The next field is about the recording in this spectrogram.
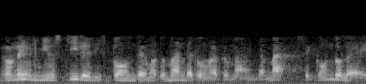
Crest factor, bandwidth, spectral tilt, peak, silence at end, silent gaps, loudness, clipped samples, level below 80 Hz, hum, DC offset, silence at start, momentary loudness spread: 18 dB; 4.1 kHz; -9 dB/octave; -2 dBFS; 0 s; none; -22 LUFS; under 0.1%; -50 dBFS; none; 0.5%; 0 s; 7 LU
